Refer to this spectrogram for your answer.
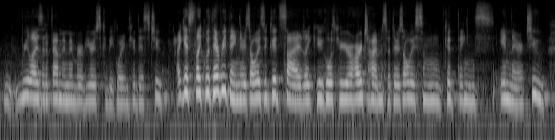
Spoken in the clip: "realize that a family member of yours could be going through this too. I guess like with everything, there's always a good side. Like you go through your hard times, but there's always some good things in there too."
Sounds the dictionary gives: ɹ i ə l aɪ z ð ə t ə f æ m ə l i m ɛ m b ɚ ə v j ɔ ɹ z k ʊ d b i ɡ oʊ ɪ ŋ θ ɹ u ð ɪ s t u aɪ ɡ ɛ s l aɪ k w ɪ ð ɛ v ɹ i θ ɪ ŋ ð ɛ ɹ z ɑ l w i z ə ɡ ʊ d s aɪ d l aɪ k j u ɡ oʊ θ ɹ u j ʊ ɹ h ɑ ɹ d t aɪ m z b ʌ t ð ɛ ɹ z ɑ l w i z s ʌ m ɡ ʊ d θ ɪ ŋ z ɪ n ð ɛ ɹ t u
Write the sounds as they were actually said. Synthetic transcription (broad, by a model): ɹ i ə l aɪ z ð ə t ə f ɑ ə n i m ɛ m b ɚ ə v j ɔ ɹ z k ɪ d b i ɡ oʊ ɪ ŋ θ ɹ u ð ɪ s t u aɪ ɡ ɛ s l aɪ k w ɪ ð ɛ v ɹ i θ ɪ ŋ ð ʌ ɹ z ɑ l w i z ə ɡ ʊ d s aɪ d l aɪ k j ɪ ɡ oʊ θ ɹ u j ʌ ɹ h ɑ ɹ d t aɪ m z b ʌ t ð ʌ ɹ z ɑ l w i z s ʌ m ɡ ʊ d θ ɪ ŋ z ɪ n ð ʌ ɹ t u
